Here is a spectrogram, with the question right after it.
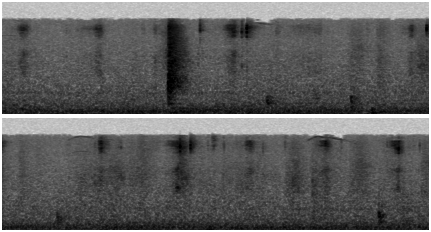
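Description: A knife blade scrapes and slices crumbly sand from a small solid orange kinetic sand cone held between fingers with long white nails. Soft, bright, crisp scraping crunches come in short separate bursts over a quiet, steady low hiss.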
